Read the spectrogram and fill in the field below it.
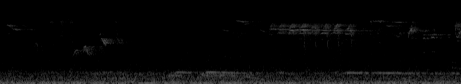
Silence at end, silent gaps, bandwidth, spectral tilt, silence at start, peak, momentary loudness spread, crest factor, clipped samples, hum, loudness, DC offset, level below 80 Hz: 0 s; none; 15.5 kHz; -3.5 dB/octave; 0 s; -32 dBFS; 8 LU; 18 dB; under 0.1%; none; -51 LUFS; under 0.1%; -54 dBFS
